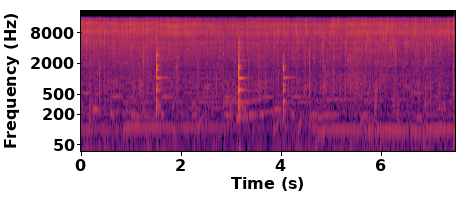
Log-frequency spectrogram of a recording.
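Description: Chicken skin frying in its own rendered fat in a pan, with a steady sizzle as the fat cooks out and the skin crisps. Three light clinks against the pan sound about one and a half, three and four seconds in.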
